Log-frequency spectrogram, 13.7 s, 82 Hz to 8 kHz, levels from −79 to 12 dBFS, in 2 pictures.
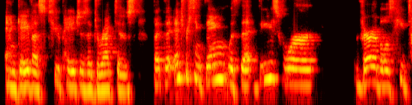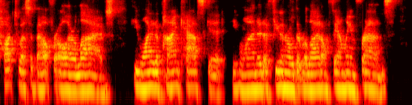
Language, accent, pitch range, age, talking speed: English, American, 165-205 Hz, 40-59, 175 wpm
